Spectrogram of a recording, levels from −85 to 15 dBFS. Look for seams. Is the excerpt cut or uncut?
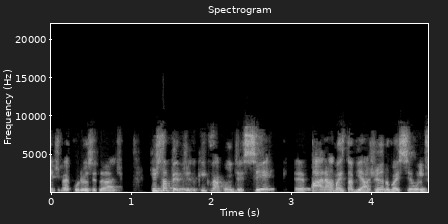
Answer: cut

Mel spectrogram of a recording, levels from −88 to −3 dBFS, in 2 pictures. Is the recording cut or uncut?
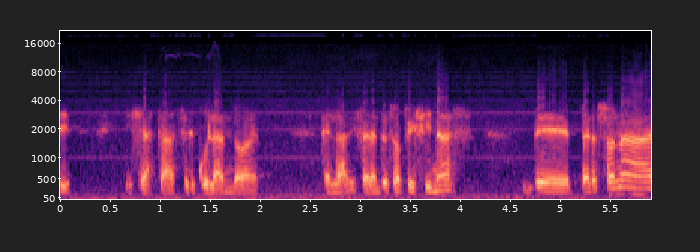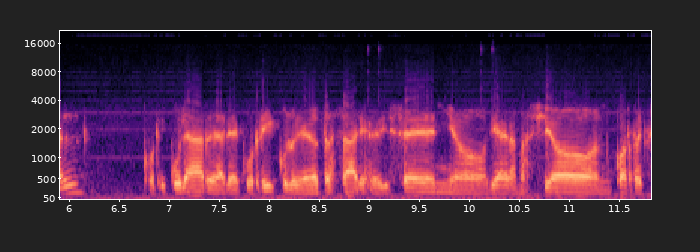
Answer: uncut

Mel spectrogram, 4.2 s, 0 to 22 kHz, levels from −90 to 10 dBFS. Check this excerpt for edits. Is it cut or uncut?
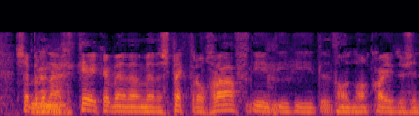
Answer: uncut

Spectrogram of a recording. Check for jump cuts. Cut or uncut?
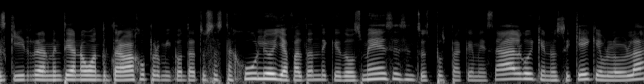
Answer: uncut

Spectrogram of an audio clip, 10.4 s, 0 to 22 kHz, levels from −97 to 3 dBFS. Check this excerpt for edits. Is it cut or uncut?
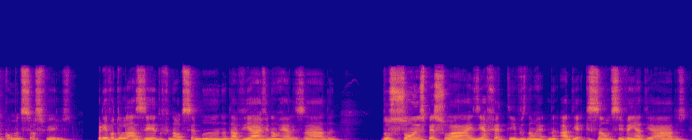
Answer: cut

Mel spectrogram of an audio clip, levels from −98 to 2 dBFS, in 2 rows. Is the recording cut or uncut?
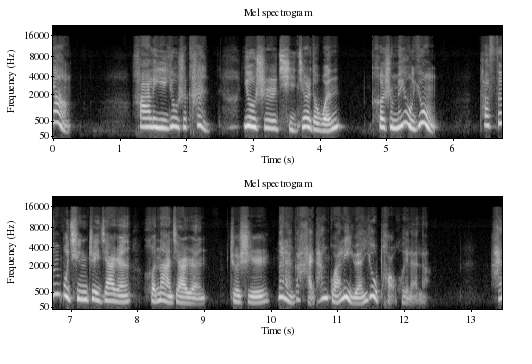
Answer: cut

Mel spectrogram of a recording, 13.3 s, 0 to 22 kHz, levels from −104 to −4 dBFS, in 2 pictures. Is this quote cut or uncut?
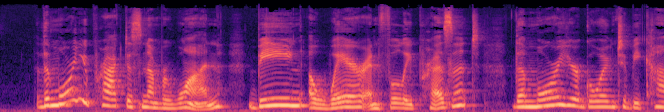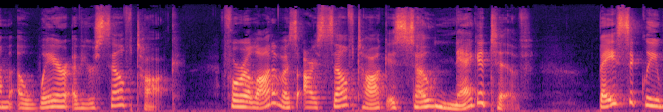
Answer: uncut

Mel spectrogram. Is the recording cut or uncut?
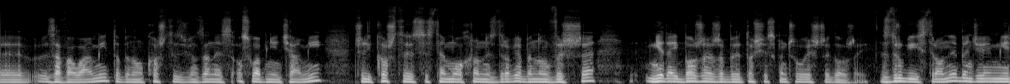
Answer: cut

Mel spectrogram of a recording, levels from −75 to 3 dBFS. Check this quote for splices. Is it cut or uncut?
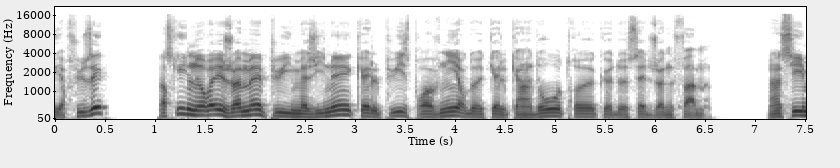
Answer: uncut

